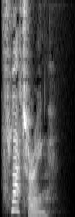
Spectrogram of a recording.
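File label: "flattering", British English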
